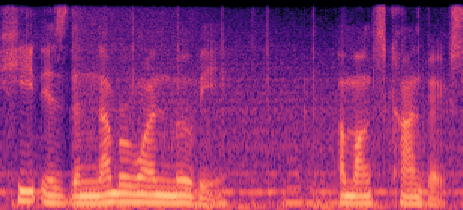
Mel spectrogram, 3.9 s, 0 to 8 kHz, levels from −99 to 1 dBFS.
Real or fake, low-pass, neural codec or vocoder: real; 7.2 kHz; none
